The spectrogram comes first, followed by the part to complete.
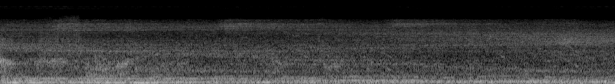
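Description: Dense, continuous wash of several recordings playing over one another, with a steady low drone and voice-like sounds mixed in.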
